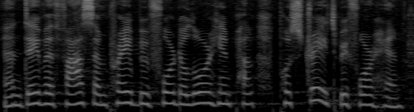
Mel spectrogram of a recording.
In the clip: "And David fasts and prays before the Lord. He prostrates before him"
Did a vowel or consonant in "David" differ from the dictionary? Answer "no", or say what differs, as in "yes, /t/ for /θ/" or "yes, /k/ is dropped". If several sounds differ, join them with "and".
no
